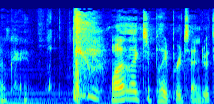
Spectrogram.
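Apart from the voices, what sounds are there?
child sneezing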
